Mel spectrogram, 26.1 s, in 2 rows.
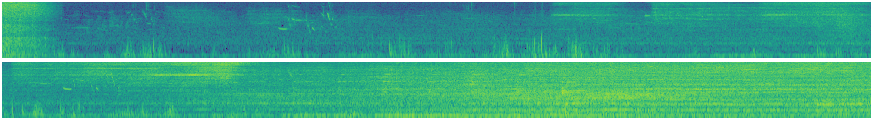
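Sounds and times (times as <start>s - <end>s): diesel locomotive engine passing: 0.0s - 0.8s, 7.1s - 26.0s
wheel squeal: 13.2s - 16.7s.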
